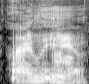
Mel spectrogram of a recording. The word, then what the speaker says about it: Riley: Riley. Emphasis on the second syllable.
